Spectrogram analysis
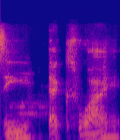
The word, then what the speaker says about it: Zxy: that no worries uh it's z x y and it's a reference to the coordinates of planes it's first depth then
